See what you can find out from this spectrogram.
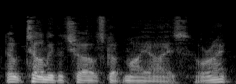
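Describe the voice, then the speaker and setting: An actor playing a sardonic, irritable writer in a radio drama, with a dry, caustic, brusque way of talking and a husky voice. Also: male voice, deep voice, animated, moderate pace, very noisy. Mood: irritable, bitter. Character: sardonic, irritable male writer, bitter about his marriage.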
